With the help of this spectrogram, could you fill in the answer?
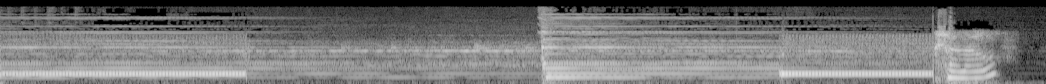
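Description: A steady electronic telephone dial tone hums for a couple of seconds, then gives way to repeated ringing bursts on the line as a phone call is placed, ending in a short warbling glide before cutting off. Fairly loud.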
